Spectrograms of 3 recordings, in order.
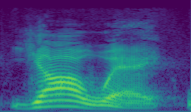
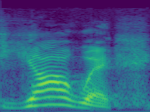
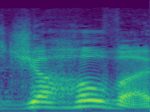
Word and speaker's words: Yahweh: And that name is Yahweh, Y-H-W-H. We threw in a couple vowels there so we would know how to pronounce it. It's Yahweh. In Germanic languages, they pronounce it as Jehovah, if you've ever heard that. Same word, just slightly different pronunciation on the letters there.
